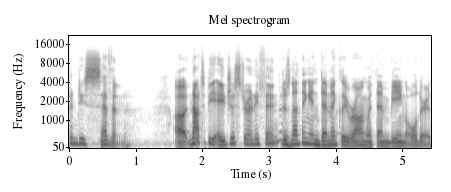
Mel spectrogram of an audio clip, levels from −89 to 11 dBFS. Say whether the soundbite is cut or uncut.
uncut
